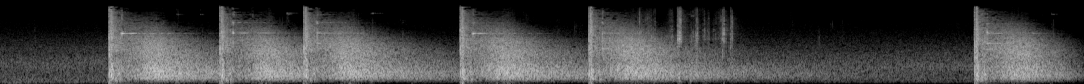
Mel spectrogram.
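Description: Pistol shots fired live through a barricade port: five shots in the first six seconds, spaced about a second apart, and one more near the end, each followed by a long echo off the surrounding woods. A thin metallic ring follows several of the shots, the steel plate targets being hit.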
